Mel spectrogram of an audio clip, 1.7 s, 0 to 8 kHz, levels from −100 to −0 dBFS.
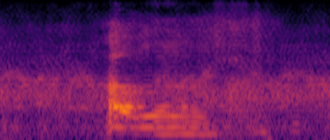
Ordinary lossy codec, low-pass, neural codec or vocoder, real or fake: none; none; codec, 16 kHz, 1 kbps, FreqCodec, smaller model; fake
